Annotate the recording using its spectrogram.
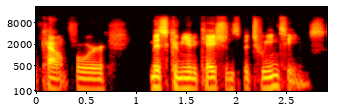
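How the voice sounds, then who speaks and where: On a very clean recording with a silent background, a man of medium pitch talks at a very fast pace in a bright, sharp tone with monotone, flat intonation. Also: dry, close sound with no echo. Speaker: devops architect presenting at meetup. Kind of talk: technical presentation and Q&A. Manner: casual, many fillers.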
